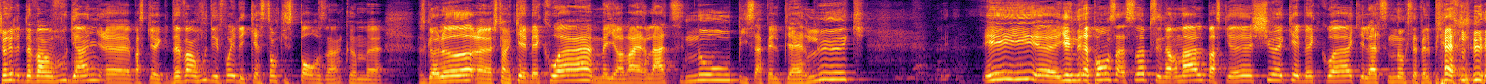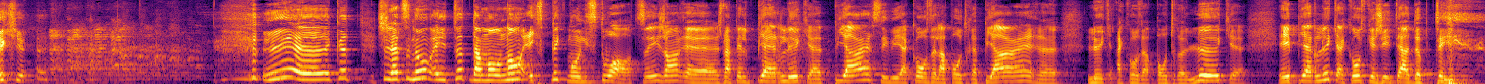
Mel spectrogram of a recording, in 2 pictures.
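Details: Adult French-speaking male comedian, real (not acted), diagnosed by a speech therapist with cluttering, a rare speech-rhythm disorder that makes words of four or more syllables difficult, and also told he stutters; finding: cluttering with stuttering.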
